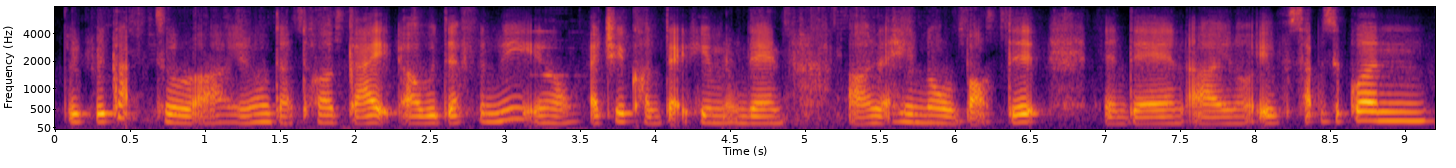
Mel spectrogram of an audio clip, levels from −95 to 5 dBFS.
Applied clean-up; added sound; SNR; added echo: neural separator model SepFormer DNS4.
